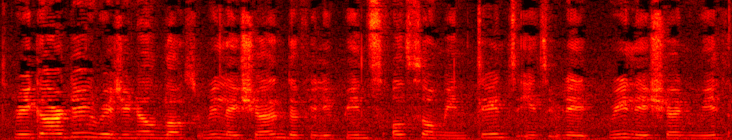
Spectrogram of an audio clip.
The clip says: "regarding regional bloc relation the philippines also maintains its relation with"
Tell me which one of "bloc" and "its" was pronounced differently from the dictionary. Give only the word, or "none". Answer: bloc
